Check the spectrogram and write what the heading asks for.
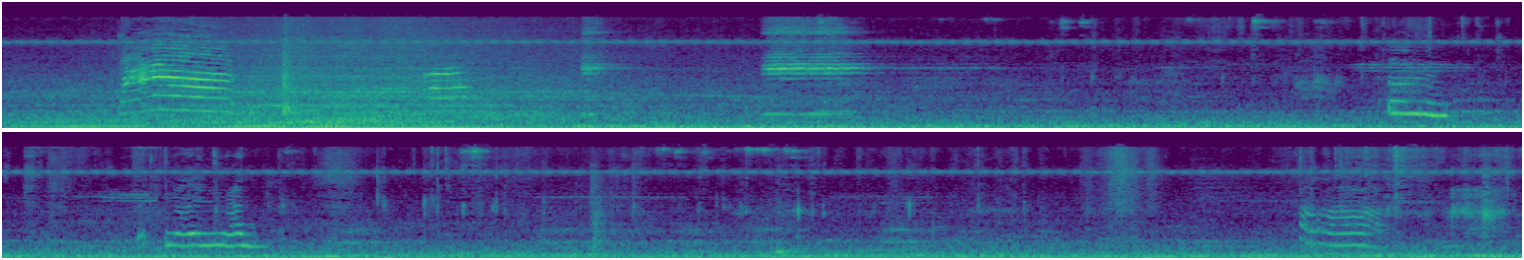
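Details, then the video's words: Cats eating fish make a sharp rising cry at the start, then scattered short meows and chewing noises through a long stretch of low background hum. "Cats Making Funny Sounds While Eating Fish"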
